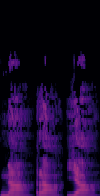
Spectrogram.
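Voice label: "naraya", concatenated syllables; Affixing experiment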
